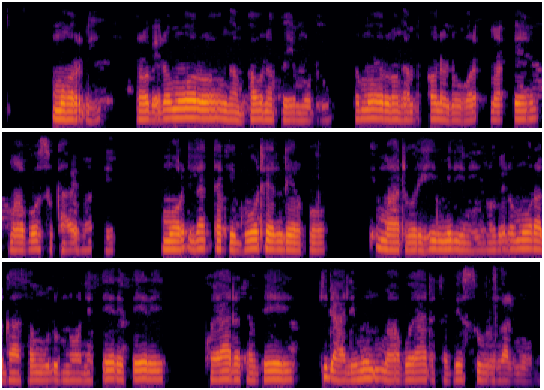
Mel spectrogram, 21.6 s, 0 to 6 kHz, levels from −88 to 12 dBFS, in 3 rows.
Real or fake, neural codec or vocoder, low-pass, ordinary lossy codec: fake; vocoder, 22.05 kHz, 80 mel bands, Vocos; 5.4 kHz; Opus, 64 kbps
